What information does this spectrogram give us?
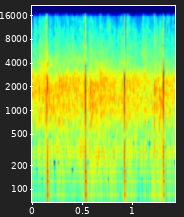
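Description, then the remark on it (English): An audience claps in a slow, steady rhythm: four crisp, evenly spaced claps over a faint background hum, hands striking together in unison. “You should clap.”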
